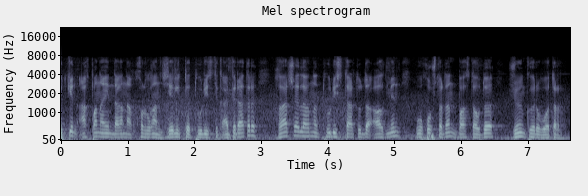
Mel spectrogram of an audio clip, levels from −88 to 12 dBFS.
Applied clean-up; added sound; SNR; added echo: none; none; none; none.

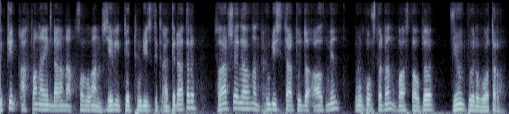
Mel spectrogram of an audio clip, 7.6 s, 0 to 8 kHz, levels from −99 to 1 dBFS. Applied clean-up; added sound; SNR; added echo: neural mask model DeepFilterNet 3.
